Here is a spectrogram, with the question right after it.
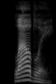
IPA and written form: lˈaʊdli (loudly)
